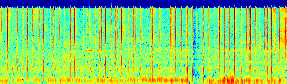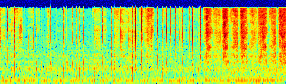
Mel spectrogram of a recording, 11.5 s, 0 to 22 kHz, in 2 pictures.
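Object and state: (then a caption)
Smartphone glass back, tapped and scratched. Fingertips rapidly rub, scratch and tap on the matte glass back of a gold iPhone 11 Pro, just below its triple-lens camera bump, while the phone itself records. Dense, crackly scratching is punctuated by sharp, quick taps over a steady low rumble.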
